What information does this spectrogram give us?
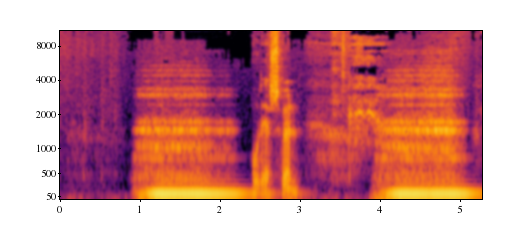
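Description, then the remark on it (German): Two loud, steady hollow hoots from blowing across the mouth of an empty bottle, each lasting over a second, with a brief spoken remark in between. “dann habt eine leere Flasche. Der Hund ist unruhig oder was, keine Ahnung, dann nehmt die Flasche an den Mund und.”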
